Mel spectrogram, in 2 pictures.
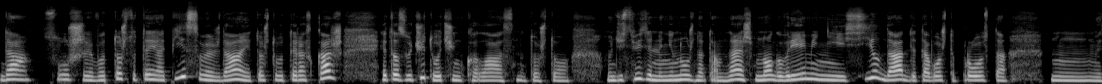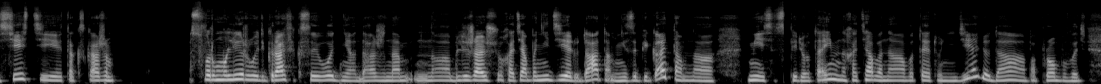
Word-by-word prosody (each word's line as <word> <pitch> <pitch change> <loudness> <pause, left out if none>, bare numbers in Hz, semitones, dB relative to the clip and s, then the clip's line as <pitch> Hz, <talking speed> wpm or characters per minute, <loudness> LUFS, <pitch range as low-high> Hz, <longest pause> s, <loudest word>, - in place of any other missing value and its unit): Да, 220 0 +2
слушай, 225 -4 -2
вот 195 +1 -3
то, 260 - +1
что 230 - -5
ты 230 +1 +1
описываешь, 225 - +2
да, 220 +4 +5
и 185 - -2
то, 205 - -3
что 205 +1 -6
вот 195 - -4
ты 205 - 0
расскажешь, 270 +10 +3 0.4
это 230 +2 +4
звучит 215 +6 0
очень 195 0 +1
классно. 180 +1 -3
То, 175 +1 -5
что, 170 0 -6 0.3
ну, 190 - 0
действительно, 215 +1 +2
не 195 - +2
нужно 205 -3 +2
там, 175 -2 -3
знаешь, 220 +2 +3
много 205 -1 +3
времени 215 -1 +3
и - - 0
сил, 280 - +1
да, 215 +1 +6
для 190 -3 -4
того, 190 +1 0
чтоб 185 -3 -9
просто, 195 -2 0 0.4
м, 180 -2 -1
сесть 240 +9 -1
и, 190 -2 -1
так - - -7
скажем, 190 -1 -1 0.8
сформулировать 210 -1 +3
график 205 +1 +2
своего 200 0 +1
дня 180 -3 -4
даже 175 +1 -3
на 175 0 0
м 180 - -3
на 185 0 -4
ближайшую 190 +1 +2
хотя 185 0 0
бы 190 +1 -3
неделю, 200 -3 +2
да, 190 +7 +3
там, 225 -7 -5
не 170 - -1
забегать 180 - -1
там 185 -2 -3
на 165 -2 -2 0.3
месяц 185 -5 -1
вперёд, 170 -2 -5
а - - 0
именно 220 -4 +1
хотя 190 +2 -1
бы 190 -2 -2
на 180 0 -3
вот 175 +1 -9
эту 180 -1 -3
неделю, 215 - -2
да, 185 +1 -2
попробовать. 170 -2 -4
195 Hz, 190 wpm, -23 LUFS, 180-215 Hz, 0.8 s, да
